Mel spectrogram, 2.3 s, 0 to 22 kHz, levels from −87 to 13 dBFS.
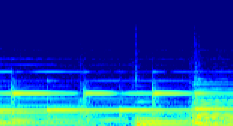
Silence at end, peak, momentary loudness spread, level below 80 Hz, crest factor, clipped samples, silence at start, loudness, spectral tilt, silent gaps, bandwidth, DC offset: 0 s; -12 dBFS; 6 LU; -38 dBFS; 16 dB; under 0.1%; 0 s; -28 LUFS; -11.5 dB/octave; none; 3.4 kHz; under 0.1%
